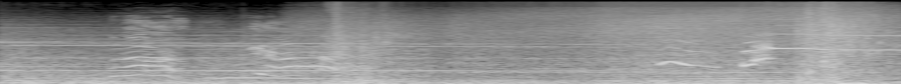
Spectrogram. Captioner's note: sinister music; driver screams; Christina screams; body thumping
